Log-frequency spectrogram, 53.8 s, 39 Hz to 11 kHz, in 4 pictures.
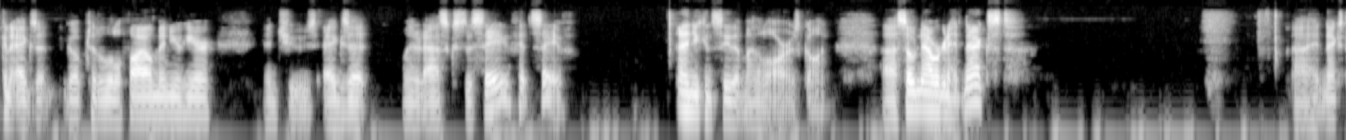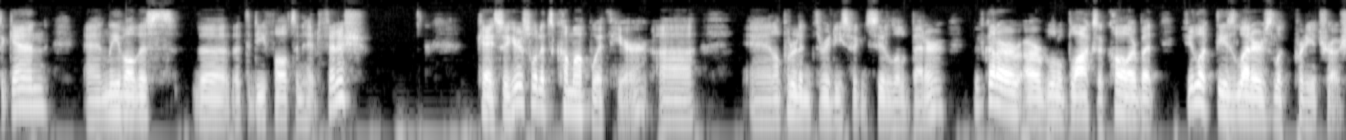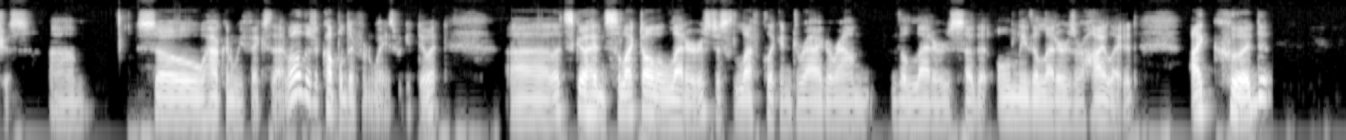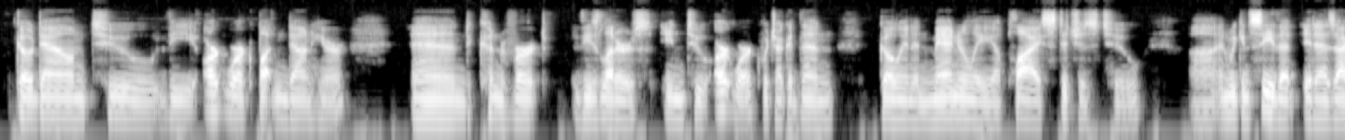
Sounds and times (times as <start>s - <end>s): Speech: 0.0s - 5.8s, 6.7s - 10.3s, 12.7s - 17.2s, 18.2s - 31.4s, 32.0s - 39.6s, 40.5s - 43.9s, 44.5s - 53.8s.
